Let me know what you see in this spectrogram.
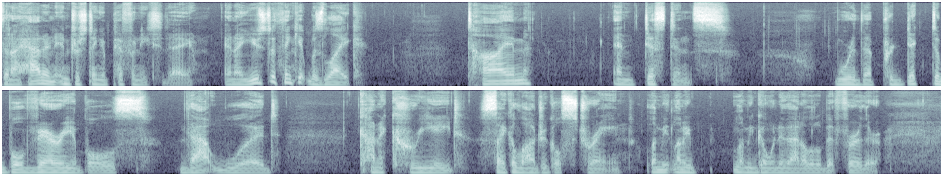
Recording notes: He took a field recorder with him on his latest adventure and tried to record a live hunt podcast as best he could.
